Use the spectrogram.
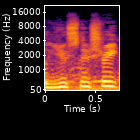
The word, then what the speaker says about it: Houston: See, in Manhattan, they call Houston Street, they call it Houston Street. Oh, no, it's Houston. For sure. It's spelt the same way, but for some reason we always call it Houston.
